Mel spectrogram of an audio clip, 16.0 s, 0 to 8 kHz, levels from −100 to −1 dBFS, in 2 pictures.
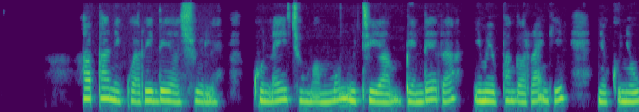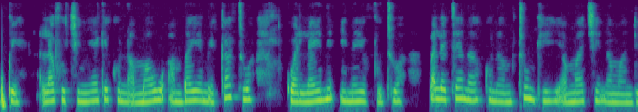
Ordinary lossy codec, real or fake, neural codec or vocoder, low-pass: Opus, 64 kbps; real; none; 7.2 kHz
